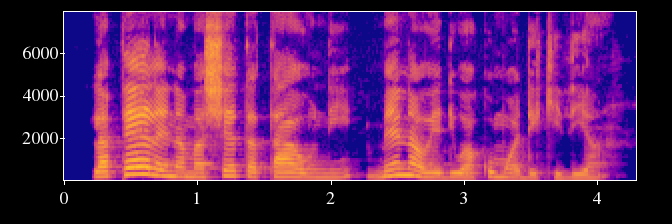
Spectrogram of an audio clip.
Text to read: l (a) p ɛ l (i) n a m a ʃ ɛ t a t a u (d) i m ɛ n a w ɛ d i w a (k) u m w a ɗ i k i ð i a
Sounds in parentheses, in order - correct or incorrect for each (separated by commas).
correct, incorrect, incorrect, correct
